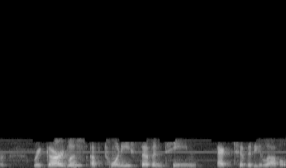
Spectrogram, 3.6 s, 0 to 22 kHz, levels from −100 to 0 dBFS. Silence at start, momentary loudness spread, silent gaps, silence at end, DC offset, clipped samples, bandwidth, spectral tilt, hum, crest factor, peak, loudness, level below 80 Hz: 0 s; 15 LU; none; 0 s; under 0.1%; under 0.1%; 4 kHz; 0.5 dB/octave; none; 24 dB; -10 dBFS; -32 LUFS; -80 dBFS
